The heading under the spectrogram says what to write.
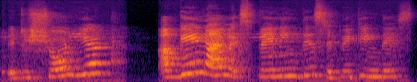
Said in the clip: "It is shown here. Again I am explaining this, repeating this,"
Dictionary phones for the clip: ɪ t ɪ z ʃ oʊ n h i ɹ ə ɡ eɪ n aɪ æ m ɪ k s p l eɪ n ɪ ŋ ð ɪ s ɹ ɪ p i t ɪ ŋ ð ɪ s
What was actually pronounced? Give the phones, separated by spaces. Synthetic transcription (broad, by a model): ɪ t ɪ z ʃ oʊ n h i ɹ ə ɡ eɪ n aɪ m ɪ k s p l eɪ n ɪ ŋ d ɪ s ɹ ɪ p i t ɪ ŋ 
